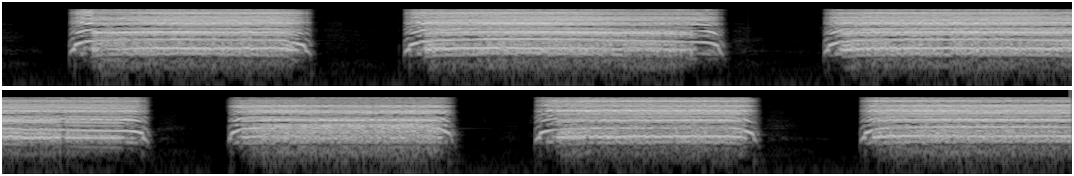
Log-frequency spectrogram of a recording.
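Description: A pig screams in a run of six piercing, rasping squeals, each drawn out for a second or two. Brief silent gaps separate the cries, and no other sounds intrude.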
